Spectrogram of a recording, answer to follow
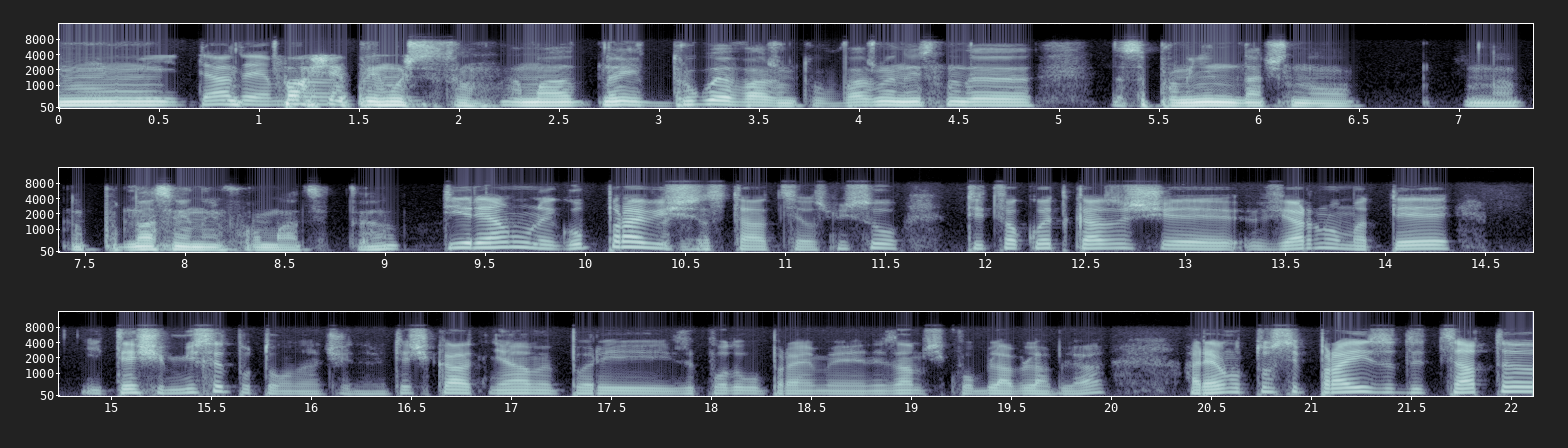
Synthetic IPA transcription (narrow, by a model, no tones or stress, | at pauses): d̪ad̪aaʃɛːpɾimuʃt̪ɛ̥t̪oamɐnɐlid̪ɾuɡoɛvaʒnot̪ovaʒnoɛnɐist̪inəd̪ɐ | d̪ɐsɛpɾomɛninnat͡ʃinːɐ | nɐnɐpod̪nasʲjɐnɛnɐinfoɾmat̪sijə̥t̪ət̪iɾɛalˠnonɛɡɔpɾaviʃsɐst̪aət̪sɛlˠsmisəlˠt̪it̪ovakoɛt̪ʊ̥kazvəʃɛvjaɾnomɐt̪ɛ | it̪ɛʃɛmislʲət̪̚pot̪ɔnat͡ʃinːɐlit̪ɛʃɛ̥kazət̪nʲamɐmɛpɐɾizɐkvɔd̪ɐɡopɾavimɛnɛznamsi̥kvɔblʲablʲablʲaɐɾɛalˠnot̪ɔsɛpɾavizɐd̪ɛt̪sat̪ə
